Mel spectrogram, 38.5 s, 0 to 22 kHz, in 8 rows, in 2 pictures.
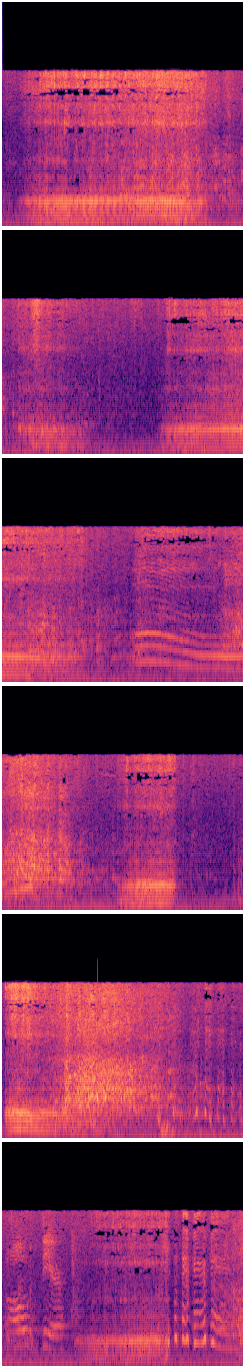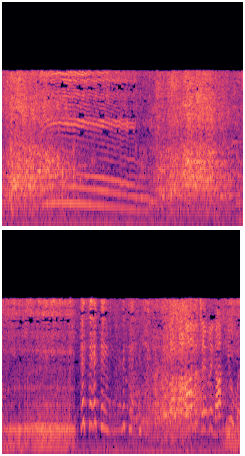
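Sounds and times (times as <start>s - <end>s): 
man snoring loudly in bed: 0.3s - 4.2s, 5.1s - 6.6s, 8.0s - 11.4s, 16.8s - 18.1s, 19.3s - 22.5s, 25.6s - 27.6s, 28.6s - 35.6s, 38.2s - 38.5s
laughter: 2.3s - 5.4s, 9.8s - 12.5s, 13.5s - 16.8s, 20.3s - 24.8s, 27.4s - 33.8s, 35.3s - 38.5s.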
